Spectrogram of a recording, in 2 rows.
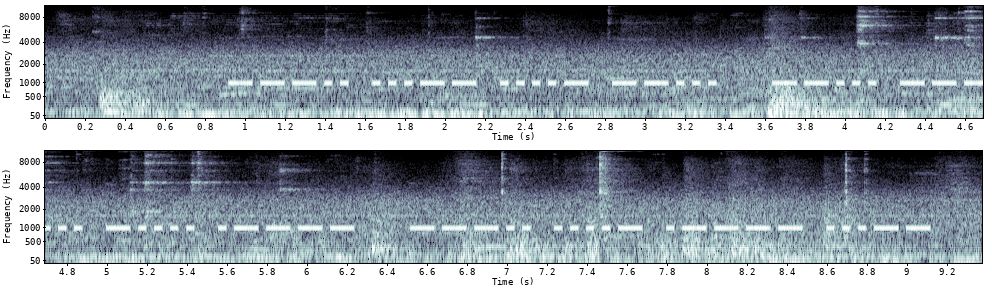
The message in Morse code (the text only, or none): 8347 7861 8413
